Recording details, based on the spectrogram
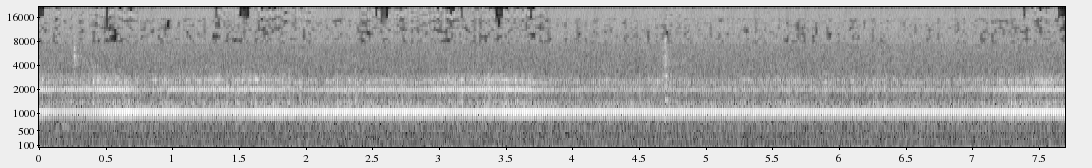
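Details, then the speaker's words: Moffat Crosley G2465 five-tube radio during IF alignment near 455 kHz: a steady high test tone, warbly and rough. It is likely garbled because the signal generator's ground lead is clipped somewhere other than B-minus. "hmm the radio I get this this is suggesting to me that I don't have the signal generator hooked up to B minus I've hooked that up to something else the the ground side of it"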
